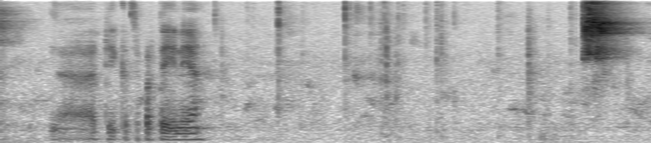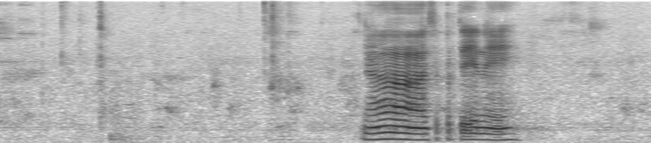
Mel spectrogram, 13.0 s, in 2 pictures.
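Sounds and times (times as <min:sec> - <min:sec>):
harsh high-pitched bird call: 0:05.8 - 0:06.4.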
